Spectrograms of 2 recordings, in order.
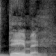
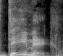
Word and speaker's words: Damick: It's Damick. It's Damick, like night and day, Mick.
